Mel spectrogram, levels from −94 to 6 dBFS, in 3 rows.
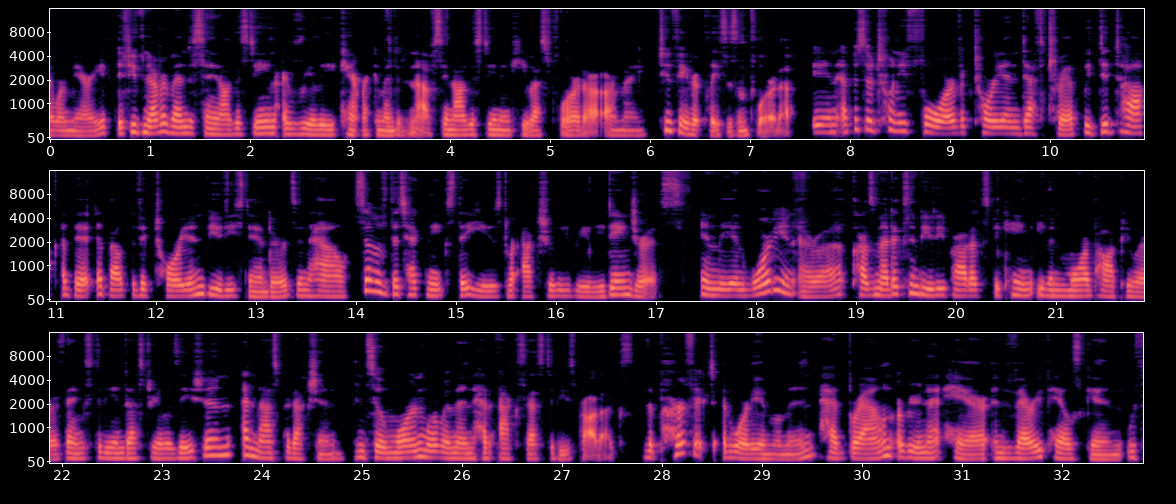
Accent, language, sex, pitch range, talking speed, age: American, English, female, 140-180 Hz, 185 wpm, 30-49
